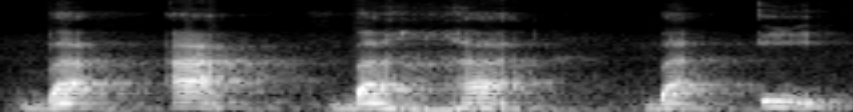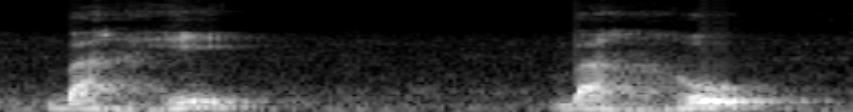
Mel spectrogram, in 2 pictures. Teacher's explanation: Hamzah dan ha itu hurufnya. Jadi ketika kita mengucapkan huruf hamzah, mengucapkan huruf ha, itu harus terasa sampai ke aqsal halki, ke pangkal tenggorokan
